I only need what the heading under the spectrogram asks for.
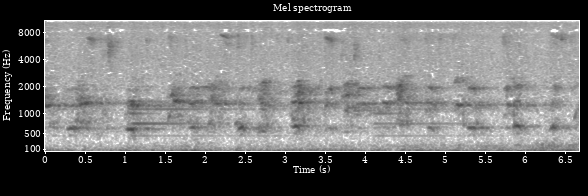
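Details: Hounds chasing a hare give overlapping high, yelping barks in rapid succession, a continuous ringing chorus from some distance, with strong low wind noise.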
